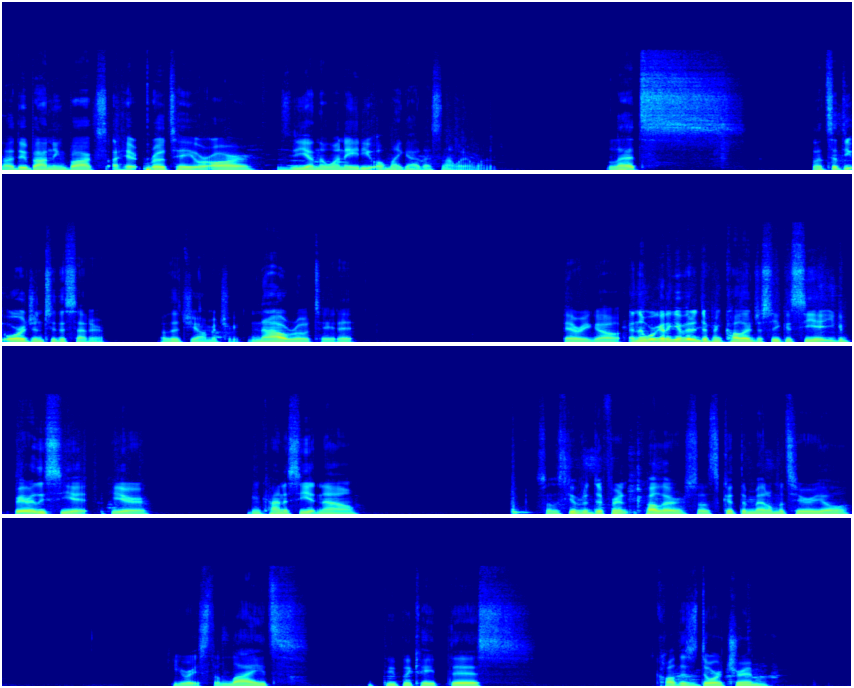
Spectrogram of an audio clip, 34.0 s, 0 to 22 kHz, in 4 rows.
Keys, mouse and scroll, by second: 1.5 r, 6.0 q, 7.6-10.0 right drag, 11.9 r, 14.4 Tab, 14.9 Tab, 16.0 click, 18.3 click, 18.9 middle click, 19.5 click, 21.3 click, 25.6 click, 27.2 click, 27.7 click, 31.3 click, 32.2 click, 32.5 click, 32.7-33.9 drag.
